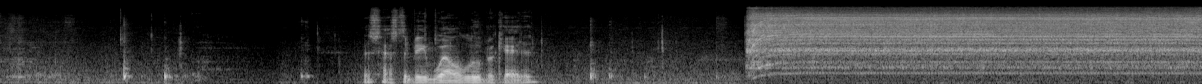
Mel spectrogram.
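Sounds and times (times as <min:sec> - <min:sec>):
electric drill whining: 0:07.4 - 0:12.0.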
